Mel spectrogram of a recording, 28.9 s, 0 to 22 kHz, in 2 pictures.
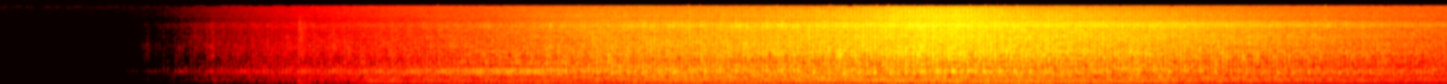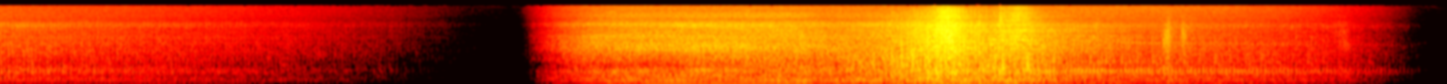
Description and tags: This is a BMW 320d (diesel 2000cc) 1680kg automatic gear vehicle scramble through a line between two microphone, then do it again but faster acceleration
vehicle, gear, diesel, automatic, accelerate, acceleration, bmw, car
